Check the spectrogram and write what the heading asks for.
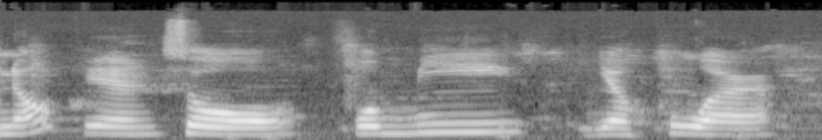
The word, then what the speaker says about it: Yahuwah: So for me, Yahuwah, which is what people pronounce as Yahweh, which is the I am, which is breath.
